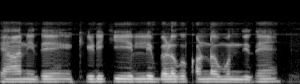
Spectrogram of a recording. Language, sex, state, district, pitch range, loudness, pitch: Kannada, male, Karnataka, Koppal, 125-130 Hz, -18 LUFS, 125 Hz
